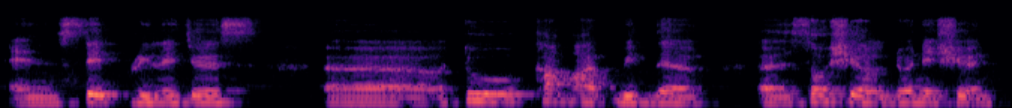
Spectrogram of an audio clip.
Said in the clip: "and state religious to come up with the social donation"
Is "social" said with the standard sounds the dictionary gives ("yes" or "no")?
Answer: yes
